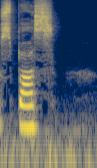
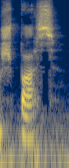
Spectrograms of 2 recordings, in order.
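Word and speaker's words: Spaß: пополудню спорт звертаємо увагу читається не спорт ашпор СП оце поєднання в німецькій мові завжди читається як шпшпо звучить дуже дивно я розумію але ми маємо це приймати так само як і шпас Тобто ми не читаємо Спас а читаємо шпас і як ви бачите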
